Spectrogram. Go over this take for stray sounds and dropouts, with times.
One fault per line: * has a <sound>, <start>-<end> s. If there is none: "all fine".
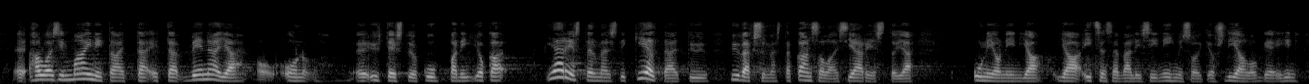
all fine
